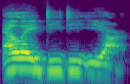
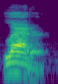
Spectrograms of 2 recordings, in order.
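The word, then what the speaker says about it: latter: So L-A-T-T-E-R, ladder, the ladder. Absolutely a flap T, and when we do a flap T, there shouldn't really be any vibration. There shouldn't be any vibration like in a D. But ladder, ladder, ladder, L-A-D-D-E-R, we can make that with vibration.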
